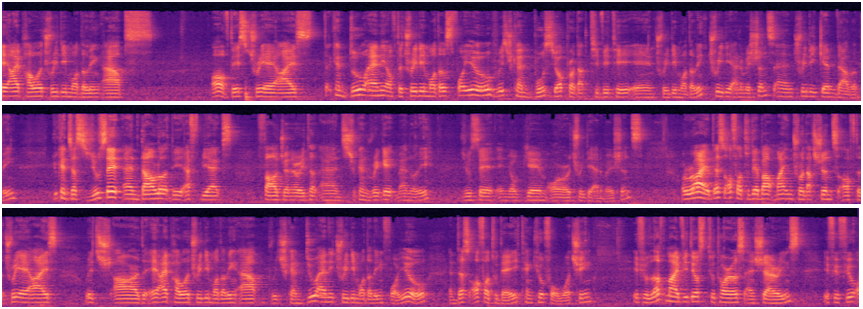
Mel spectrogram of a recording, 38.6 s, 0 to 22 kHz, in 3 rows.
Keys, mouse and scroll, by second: 2.6-3.0 drag, 13.8 click, 14.9 click, 15.2 click, 15.9-19.8 drag, 34.5 click, 34.9 click, 36.4 click, 37.3 drag, 37.7-38.4 drag.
